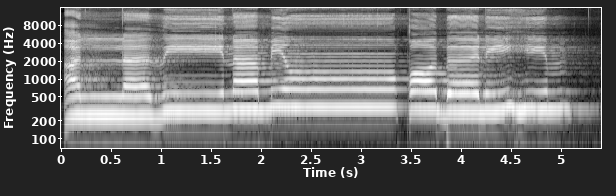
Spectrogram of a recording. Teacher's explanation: Alladzina min qablihim, min ada hukum ikhfa hakiki ab'ad ya karena nun sukun bertemu huruf qaf. Cara bacanya nun disamarkan ke qaf disertai dengungan. Dengungnya besar.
